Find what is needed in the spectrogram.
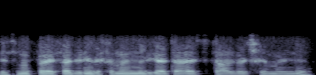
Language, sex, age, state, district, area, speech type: Hindi, male, 30-45, Uttar Pradesh, Ghazipur, rural, conversation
